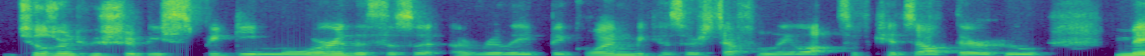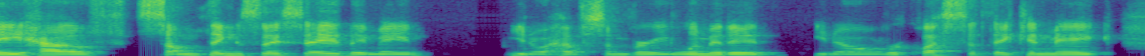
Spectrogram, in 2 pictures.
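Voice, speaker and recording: A woman speech therapist presents a recorded webinar for parents. She talks in a casual, chatty way, full of fillers and quick little laughs. Her voice sits a bit low. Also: fairly even intonation, dark tone.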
